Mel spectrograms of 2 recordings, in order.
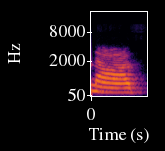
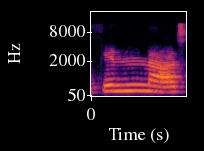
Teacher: नून पे तशदीद है, इसलिए ये नून की आवाज जो है नाक में जाएगी, गुन्ना होगा यहाँ पर, इसको गुन्ना कहते हैं।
